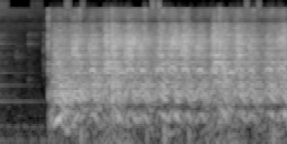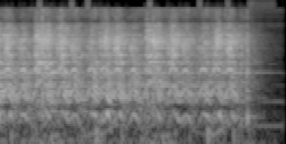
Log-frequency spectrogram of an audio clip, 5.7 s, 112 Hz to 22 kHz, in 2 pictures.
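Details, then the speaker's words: 1973 Chevrolet K5 Blazer engine out of the truck on the floor, test with new flywheel and new starter; quick, even cranking pulses for about five seconds, no grinding or slipping, then winds down; starter teeth engage cleanly. "new flywheel new starter let's see if it spins this motor over"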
